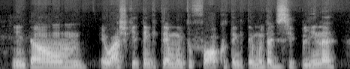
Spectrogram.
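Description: A man's fairly high voice, fairly slow pace and fairly even intonation. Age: 20s. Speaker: volleyball player (setter). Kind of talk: interview.

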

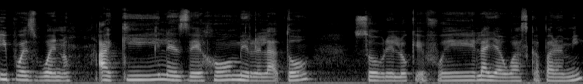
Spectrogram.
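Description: A woman at medium pitch with a plain, everyday voice, fairly even intonation and a fairly slow pace. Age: 20s. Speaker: podcast host. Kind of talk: personal storytelling monologue.

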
